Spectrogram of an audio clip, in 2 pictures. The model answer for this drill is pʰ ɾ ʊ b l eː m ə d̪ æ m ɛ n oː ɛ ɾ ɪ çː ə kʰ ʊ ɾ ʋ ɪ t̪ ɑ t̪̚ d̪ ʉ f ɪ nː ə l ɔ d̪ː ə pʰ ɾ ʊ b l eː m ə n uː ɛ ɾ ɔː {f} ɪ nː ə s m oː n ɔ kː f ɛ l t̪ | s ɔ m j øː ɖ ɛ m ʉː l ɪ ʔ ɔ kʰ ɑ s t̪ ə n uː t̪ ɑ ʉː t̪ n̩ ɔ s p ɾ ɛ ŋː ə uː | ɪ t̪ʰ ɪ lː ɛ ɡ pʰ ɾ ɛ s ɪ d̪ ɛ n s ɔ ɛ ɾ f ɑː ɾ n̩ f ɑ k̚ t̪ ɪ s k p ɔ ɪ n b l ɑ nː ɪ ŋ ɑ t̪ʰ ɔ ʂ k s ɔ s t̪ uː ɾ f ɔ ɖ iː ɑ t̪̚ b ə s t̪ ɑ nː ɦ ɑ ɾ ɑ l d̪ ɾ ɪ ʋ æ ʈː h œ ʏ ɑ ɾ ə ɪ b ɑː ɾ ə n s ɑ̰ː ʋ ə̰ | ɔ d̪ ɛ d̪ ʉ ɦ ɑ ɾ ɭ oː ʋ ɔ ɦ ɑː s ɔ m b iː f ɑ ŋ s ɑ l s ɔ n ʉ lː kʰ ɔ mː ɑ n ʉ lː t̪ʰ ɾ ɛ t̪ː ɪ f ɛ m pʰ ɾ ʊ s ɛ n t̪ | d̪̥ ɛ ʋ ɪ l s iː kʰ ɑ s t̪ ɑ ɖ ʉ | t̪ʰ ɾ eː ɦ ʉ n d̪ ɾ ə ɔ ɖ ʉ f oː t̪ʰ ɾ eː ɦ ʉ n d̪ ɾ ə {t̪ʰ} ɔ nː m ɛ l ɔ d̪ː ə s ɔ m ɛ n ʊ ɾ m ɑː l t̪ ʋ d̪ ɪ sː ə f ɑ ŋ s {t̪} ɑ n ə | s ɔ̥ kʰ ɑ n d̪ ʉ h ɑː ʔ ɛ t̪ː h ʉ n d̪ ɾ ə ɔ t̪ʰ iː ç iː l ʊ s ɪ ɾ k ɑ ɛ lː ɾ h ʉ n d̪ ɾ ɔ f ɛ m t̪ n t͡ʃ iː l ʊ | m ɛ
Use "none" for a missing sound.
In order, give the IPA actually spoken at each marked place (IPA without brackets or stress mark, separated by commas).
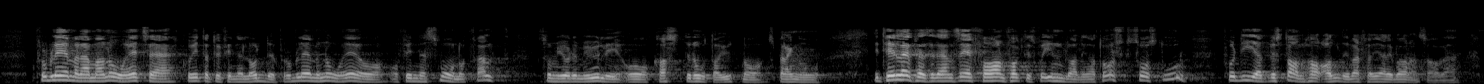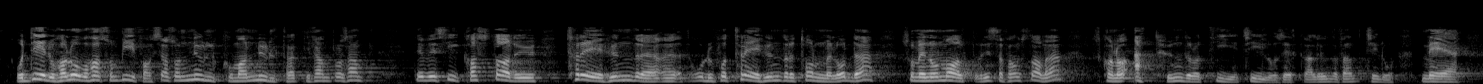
f, t̪ʰ, t̪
